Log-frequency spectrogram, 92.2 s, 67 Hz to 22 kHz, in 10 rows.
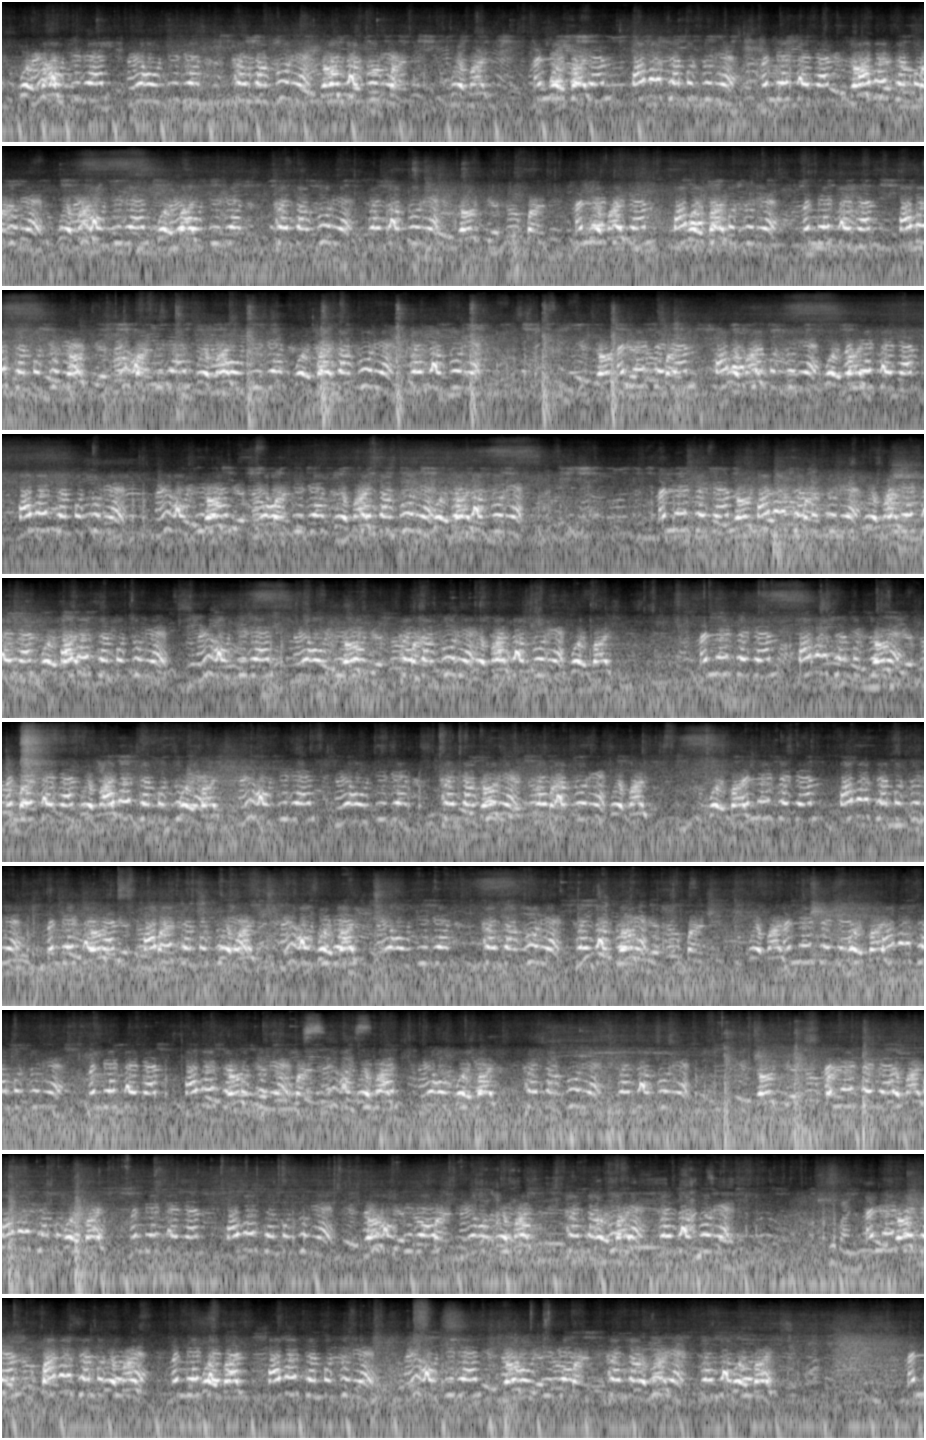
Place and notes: Nan'an, Chongqing, Chiny - Sound commercial on stalls
Sound commercials on stalls neighbouring oneself
Binaural - Olympus LS-100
